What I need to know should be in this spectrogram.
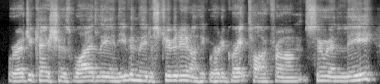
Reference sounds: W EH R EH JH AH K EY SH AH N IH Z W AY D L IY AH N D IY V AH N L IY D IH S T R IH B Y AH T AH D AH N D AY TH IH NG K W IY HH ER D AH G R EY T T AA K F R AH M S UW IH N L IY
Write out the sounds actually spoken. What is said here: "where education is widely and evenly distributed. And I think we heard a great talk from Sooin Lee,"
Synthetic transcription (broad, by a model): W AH R EH JH AH K EY SH AH N IH Z W AY D L IY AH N IY V AH N L IY D IH S T R IH B Y AH T AH D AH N AY TH IH NG K W IY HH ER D AH G R EY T T AA K F R AH M S UW IH N L IY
